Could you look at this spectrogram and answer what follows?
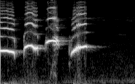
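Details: Greater green leafbird, "ngentrok" song used as a lure: four loud clear whistled notes in quick succession, each slightly different in pitch, some slurred upward, then silence.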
